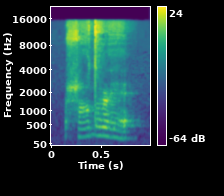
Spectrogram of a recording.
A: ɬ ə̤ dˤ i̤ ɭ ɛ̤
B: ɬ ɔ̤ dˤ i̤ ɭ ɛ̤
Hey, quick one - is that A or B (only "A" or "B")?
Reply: B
